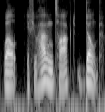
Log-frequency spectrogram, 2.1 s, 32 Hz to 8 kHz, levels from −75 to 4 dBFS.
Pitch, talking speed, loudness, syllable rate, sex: 120 Hz, 170 wpm, -17 LUFS, 4.7 syllables/s, male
